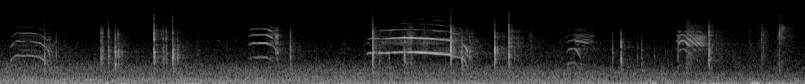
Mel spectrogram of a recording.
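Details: Elk bulls sparring and playing at the end of January after the rut, Canada's Rockies. Short arched squealing chirps with stacked overtones, a longer drawn squeal midway, and sharp knocking clicks scattered throughout over low rumbling background noise.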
